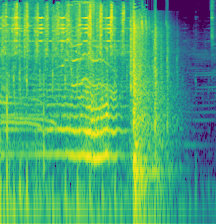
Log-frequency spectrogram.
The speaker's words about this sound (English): Attention, safety personnel. Hold. Riot protocols engaged. Razor moths released. Seek shelter immediately.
